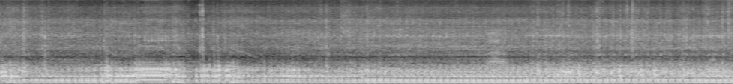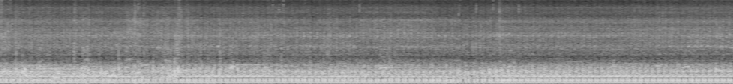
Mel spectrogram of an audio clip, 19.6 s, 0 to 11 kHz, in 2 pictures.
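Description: Yamaha Ténéré 700 motorcycle's parallel-twin engine running at a steady pitch, a little louder about two seconds in.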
